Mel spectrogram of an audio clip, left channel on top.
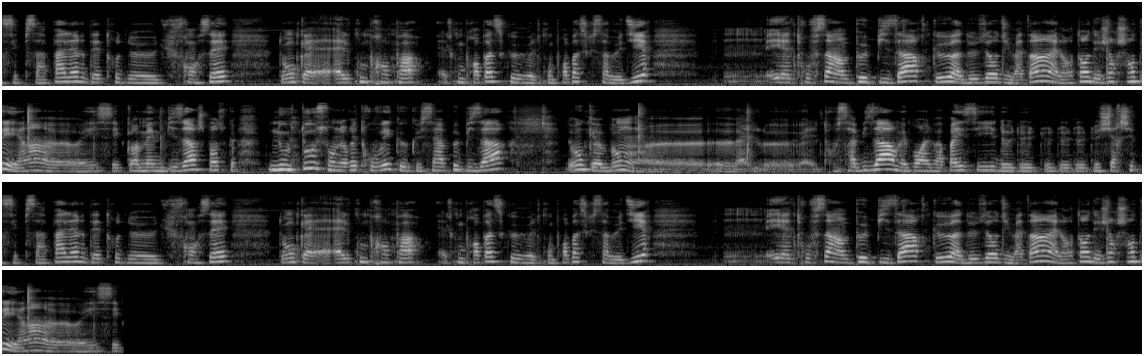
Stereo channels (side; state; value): right; drops out; at 12.7 s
